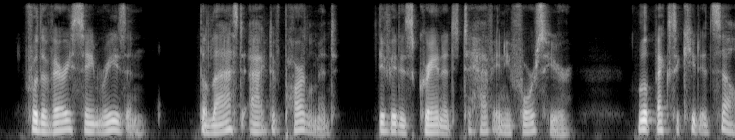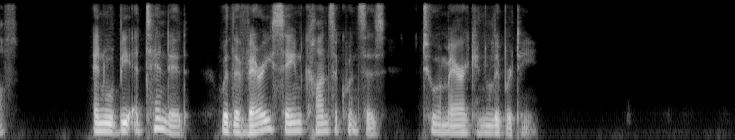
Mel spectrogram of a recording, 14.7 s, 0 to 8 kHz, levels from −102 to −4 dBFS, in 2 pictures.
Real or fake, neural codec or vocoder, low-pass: fake; codec, 24 kHz, 0.9 kbps, WavTokenizer, small release; 7.2 kHz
